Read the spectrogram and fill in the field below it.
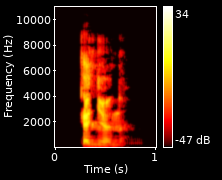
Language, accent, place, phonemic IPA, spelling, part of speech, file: French, France, Lyon, /ka.ɲɔ̃/, canyons, noun, LL-Q150 (fra)-canyons.wav
- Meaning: plural of canyon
